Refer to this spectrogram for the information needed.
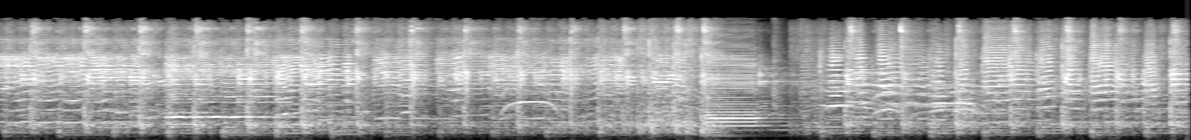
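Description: A loud, bouncy live band tune led by tenor saxophone, full of quick honking runs, with a slide whistle player adding a brief sliding pitch swoop partway through before the fast melody resumes.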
